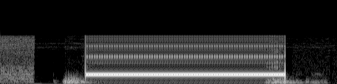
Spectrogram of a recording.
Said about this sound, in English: If you know the extension of the person you wish to speak to, you may dial it now. Otherwise, your call will be connected to customer service.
